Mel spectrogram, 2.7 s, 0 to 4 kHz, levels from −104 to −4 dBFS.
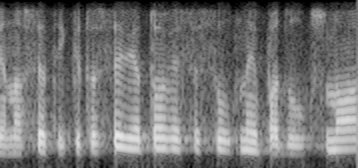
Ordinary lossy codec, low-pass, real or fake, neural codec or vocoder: Opus, 32 kbps; 3.6 kHz; real; none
